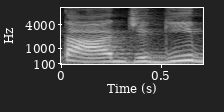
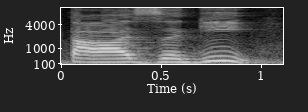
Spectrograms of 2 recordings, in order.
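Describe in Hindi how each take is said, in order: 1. बीच का व्यंजन 'j' ध्वनि है। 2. बीच का व्यंजन 'z' ध्वनि है। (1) "अगर ये शब्द ऐसे ही होता तो हम उसे ताजगी बोलते" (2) "इस डॉट के लग जाने पे ही ज का जे साउंड बदल के जेड बन जाता है"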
